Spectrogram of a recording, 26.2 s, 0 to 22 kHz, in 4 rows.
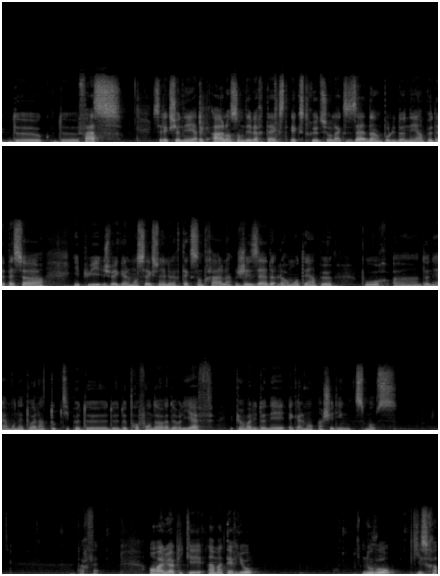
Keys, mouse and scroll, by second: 2.1 a, 2.3 a, 3.5 e, 5.6 click, 5.7 Tab, 6.1 middle click, 6.9 Tab, 7.5 right click, 10.8 click, 11.5 middle click, 13.0 middle click, 14.8 middle click, 16.9 click, 17.7 middle click, 20.1 ctrl+s, 21.9 click, 22.4-23.5 scroll up 6, 23.5 scroll up 2, 24.0 click, 25.0 click.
